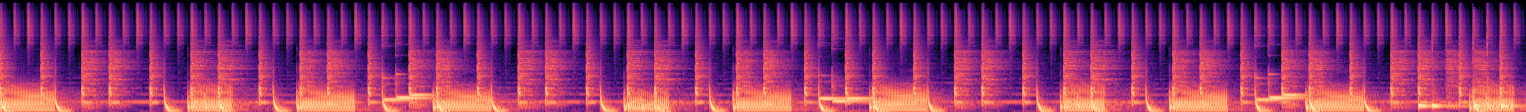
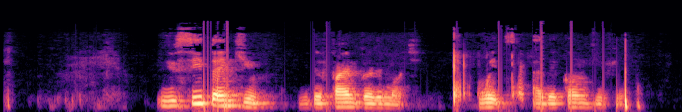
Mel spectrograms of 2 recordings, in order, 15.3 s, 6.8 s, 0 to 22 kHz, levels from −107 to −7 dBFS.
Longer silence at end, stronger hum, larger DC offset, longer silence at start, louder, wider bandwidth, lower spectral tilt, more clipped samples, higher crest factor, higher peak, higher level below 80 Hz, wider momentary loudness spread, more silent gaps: second, 0 s vs 0.4 s; neither; neither; second, 0 s vs 1.6 s; second, -21 LUFS vs -18 LUFS; first, 19.5 kHz vs 9 kHz; about the same, -6.5 dB/octave vs -7 dB/octave; neither; about the same, 16 dB vs 20 dB; about the same, -2 dBFS vs 0 dBFS; first, -28 dBFS vs -52 dBFS; second, 10 LU vs 15 LU; neither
